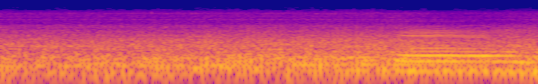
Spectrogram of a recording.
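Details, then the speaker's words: Vintage McGraw Edison box fan after bearing cleaning, half an hour on low, motor only warm, then cycling speeds: steady airy whoosh with soft hum stepping to a new tone partway; runs smoothly. "now we've been running for half an hour and it is warm to the touch but absolutely nowhere near where it was last night"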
